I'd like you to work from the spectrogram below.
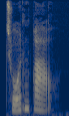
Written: TORDENBRAG

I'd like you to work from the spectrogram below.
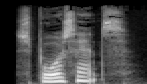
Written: sporsans

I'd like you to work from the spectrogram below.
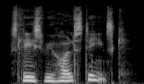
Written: HOLSTENSK

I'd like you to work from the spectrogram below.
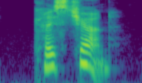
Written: kristtjørn

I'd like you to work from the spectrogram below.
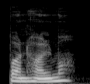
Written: bornholmer

